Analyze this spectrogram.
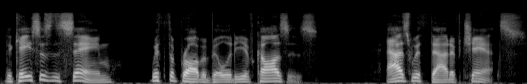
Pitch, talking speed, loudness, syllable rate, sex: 120 Hz, 170 wpm, -22 LUFS, 5.1 syllables/s, male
